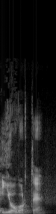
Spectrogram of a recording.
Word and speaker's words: йогурт: И вот это вот уже йогурты с ударением на «о».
